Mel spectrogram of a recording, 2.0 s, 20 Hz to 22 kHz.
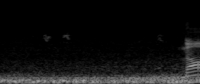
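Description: Steady low rumble of the New Shepard booster's BE-3 rocket engine burning during powered ascent.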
